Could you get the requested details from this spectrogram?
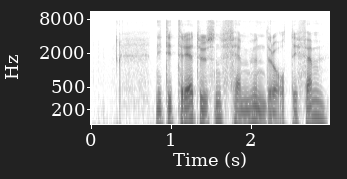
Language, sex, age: Norwegian, male, 33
